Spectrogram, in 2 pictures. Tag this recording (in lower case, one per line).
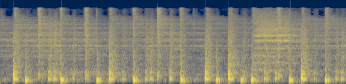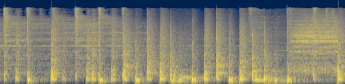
playing snare drum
